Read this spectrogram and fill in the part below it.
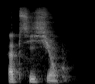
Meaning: abscission
- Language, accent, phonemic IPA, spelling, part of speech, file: French, France, /ap.si.sjɔ̃/, abscission, noun, LL-Q150 (fra)-abscission.wav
